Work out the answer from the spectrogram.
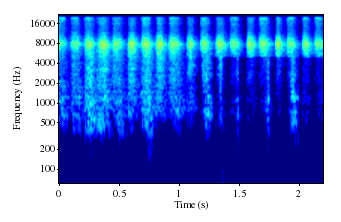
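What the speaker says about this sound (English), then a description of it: "I'm just going to start sanding these down now" Sandpaper rubbed by hand along the edges of large 3D-printed lithophanes, a steady rhythmic back-and-forth rasping of about eight strokes per second, close and fairly loud, with no talking.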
